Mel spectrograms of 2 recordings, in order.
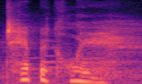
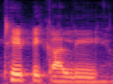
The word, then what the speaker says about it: typically: Yung word na typically, by the way, ang bigkas ay typically. Huwag nyo nang i-stress yung A, hindi typically.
